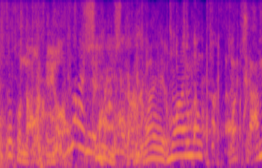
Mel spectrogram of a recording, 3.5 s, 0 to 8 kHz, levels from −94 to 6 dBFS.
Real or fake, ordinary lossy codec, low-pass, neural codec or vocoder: fake; none; none; codec, 16 kHz, 4 kbps, FreqCodec, smaller model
